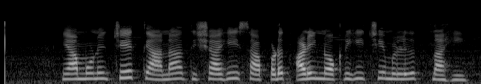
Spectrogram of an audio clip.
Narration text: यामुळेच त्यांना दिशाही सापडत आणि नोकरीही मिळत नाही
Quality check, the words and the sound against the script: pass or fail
pass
